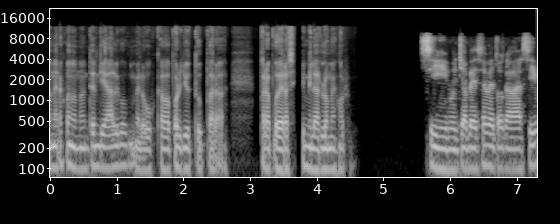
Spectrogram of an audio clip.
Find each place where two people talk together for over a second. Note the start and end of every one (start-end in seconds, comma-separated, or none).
none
